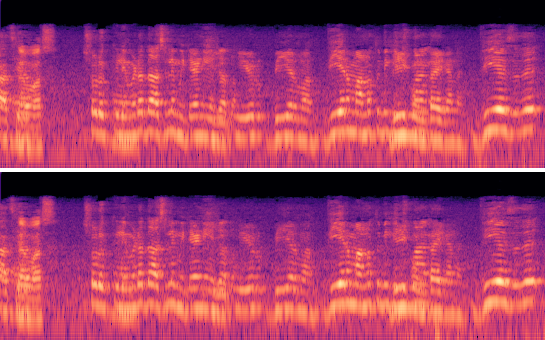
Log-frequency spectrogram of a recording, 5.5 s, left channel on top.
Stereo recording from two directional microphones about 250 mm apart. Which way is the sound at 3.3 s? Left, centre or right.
Centre.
